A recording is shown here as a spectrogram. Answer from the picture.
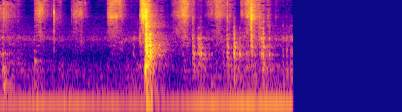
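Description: Silicone spatula scraping around the sides of a stainless steel stand-mixer bowl of frosting, with one sharp knock about halfway through. The sound then cuts out to dead silence.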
